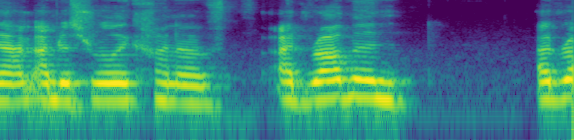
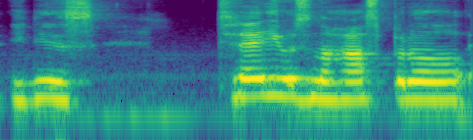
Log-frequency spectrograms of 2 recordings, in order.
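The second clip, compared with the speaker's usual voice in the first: ordinary talk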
